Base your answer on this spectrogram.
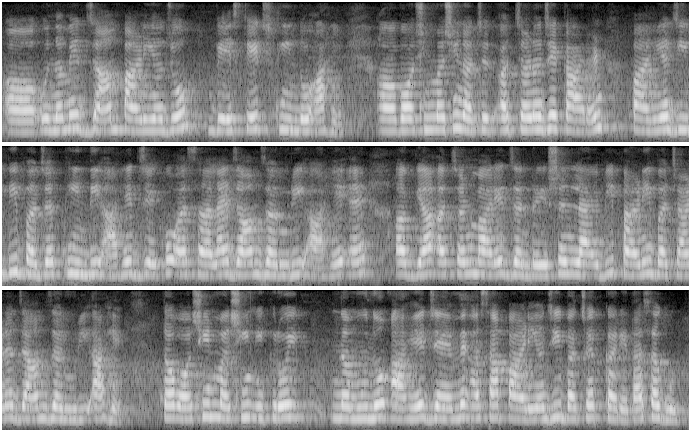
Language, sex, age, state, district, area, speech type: Sindhi, female, 18-30, Maharashtra, Mumbai Suburban, urban, spontaneous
